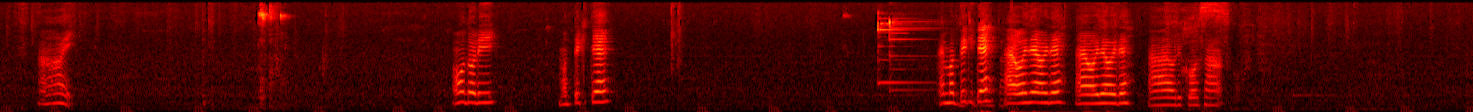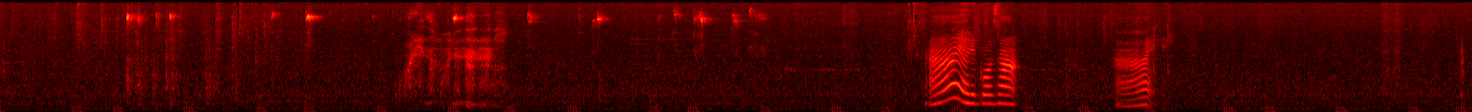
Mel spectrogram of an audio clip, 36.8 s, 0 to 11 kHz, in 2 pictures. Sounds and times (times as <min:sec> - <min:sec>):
Speech: 0:00.4 - 0:01.0, 0:05.6 - 0:06.3, 0:07.0 - 0:07.7, 0:11.8 - 0:15.4, 0:30.0 - 0:31.2, 0:32.3 - 0:33.0.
